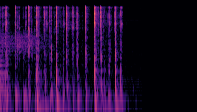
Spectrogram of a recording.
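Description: Computer-keyboard typing sound effect: a quick run of key clicks, about nine a second, timed to text typing onto the screen. It stops suddenly after about a second and a half.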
